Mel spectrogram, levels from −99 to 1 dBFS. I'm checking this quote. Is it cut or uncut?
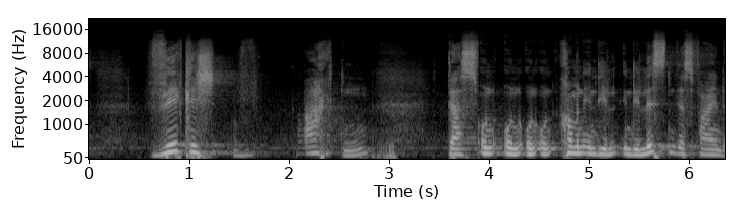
cut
